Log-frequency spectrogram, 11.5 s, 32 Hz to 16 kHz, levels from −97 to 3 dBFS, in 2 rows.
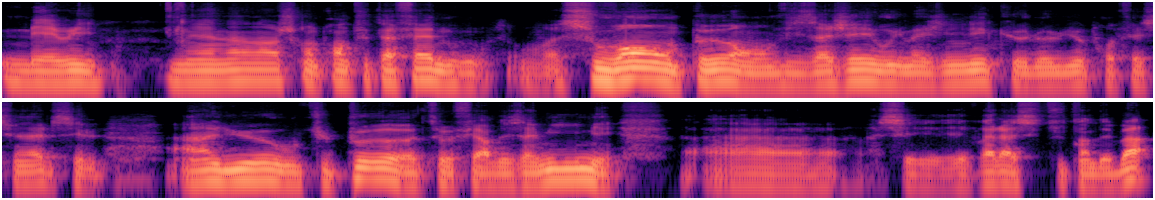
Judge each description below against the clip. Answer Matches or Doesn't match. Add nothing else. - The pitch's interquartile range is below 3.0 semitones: Doesn't match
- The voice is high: Doesn't match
